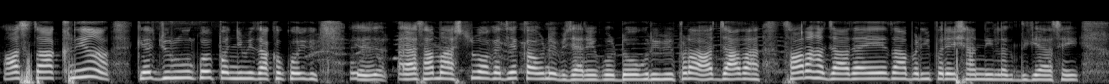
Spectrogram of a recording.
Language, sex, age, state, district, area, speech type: Dogri, female, 60+, Jammu and Kashmir, Udhampur, rural, spontaneous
